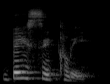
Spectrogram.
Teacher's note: this a disappears so the a is not pronounced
